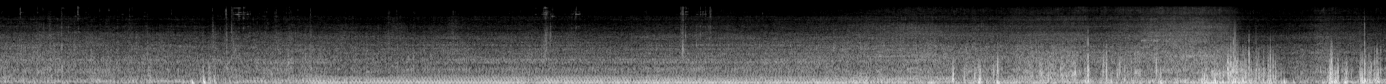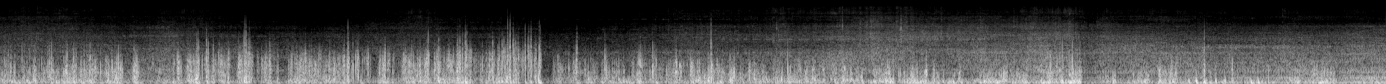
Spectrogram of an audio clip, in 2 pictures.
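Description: Motorcycle engine running steadily while riding, with wind buffeting the microphone; about halfway through the wind noise turns loud and gusty, partly covering the engine.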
